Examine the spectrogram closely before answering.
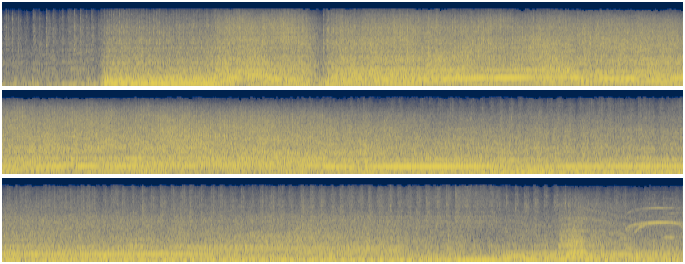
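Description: A car engine roars loudly as it launches and accelerates away, rising and falling in pitch through the gears.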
